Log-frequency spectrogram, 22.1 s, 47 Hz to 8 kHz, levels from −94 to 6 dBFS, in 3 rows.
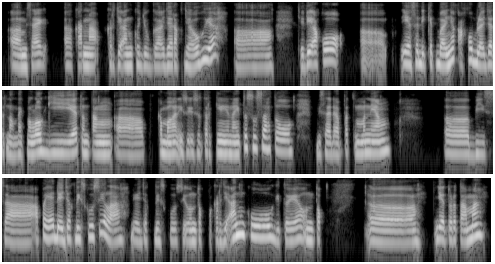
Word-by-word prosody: eee, 165 -2 +3
misalnya, 170 +3 +1 0.4
eee, 170 -1 -5
karena 165 -1 +2 0.2
kerjaanku 165 -1 -2
juga 160 -1 -4
jarak 165 -1 0
jauh 170 +4 0
ya, 240 +3 +5 0.3
eee, 155 +1 -1 0.5
jadi 185 +4 +4
aku, 215 +3 +3 0.4
eee, - - -5 0.3
ya 190 -1 +3
sedikit 185 -1 -2
banyak 175 +5 +4
aku 230 -1 0
belajar 175 0 +2
tentang 150 -1 -4
teknologi, 175 +1 +2
ya, - - +6
tentang, 165 -2 +1
eee, 155 -1 -1 0.2
perkembangan 170 -1 +2
isu-isu 175 0 -6
terkini. 175 0 0
Nah, 160 0 +2
itu 240 - -1
susah 230 -1 0
tuh, 190 -3 0 0.4
bisa 165 0 -2
dapat 160 +3 -3
temen 170 +1 +1
yang, 175 +1 +3 0.9
eee, 165 -1 +1
bisa, 160 0 -1
apa 190 +4 -1
ya, 200 - +4
diajak 195 0 +2
diskusi 220 +6 -1
lah, 175 -2 +2
diajak 170 -1 -7
diskusi 175 0 -7
untuk 170 0 -1
pekerjaanku, 215 +4 +3
gitu 170 +1 -5
ya, 190 +3 +1
untuk, 180 -1 -1 0.7
eee, 160 -2 +3 0.3
ya 195 -1 +4
terutama 185 +6 +3
175 Hz, 140 wpm, -21 LUFS, 165-185 Hz, 0.9 s, ya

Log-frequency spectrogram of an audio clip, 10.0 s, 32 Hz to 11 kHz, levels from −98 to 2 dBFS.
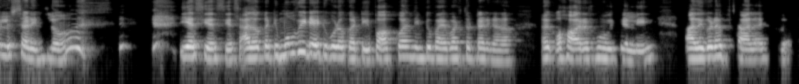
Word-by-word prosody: పిలుస్తాడు 225 -3 0
ఇంట్లో. 185 -1 -3 1.7
Yes. 220 - 0
Yes. 195 +1 -6
Yes. 180 - -12
అదొకటి 205 +3 +1
మూవీ 275 +4 +2
డేట్ 240 -1 +5
కూడా 215 -1 +5
ఒకటి. 190 -3 -2 0.2
పాప్‌కోర్న్ 210 +4 0
తింటూ 200 +1 -1
భయపడుతుంటాడు 195 0 -2
కదా! 165 0 -6 0.7
హారర్ 185 +1 +2
మూవీకి 185 -1 -3
వెళ్లి. 160 -1 -3 0.6
అది 195 +1 +5
కూడా 215 +1 +5 0.2
చాలా 180 0 0
ఎక్కువ. 180 -2 -14
195 Hz, 125 wpm, -25 LUFS, 185-215 Hz, 1.7 s, డేట్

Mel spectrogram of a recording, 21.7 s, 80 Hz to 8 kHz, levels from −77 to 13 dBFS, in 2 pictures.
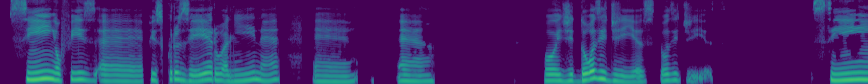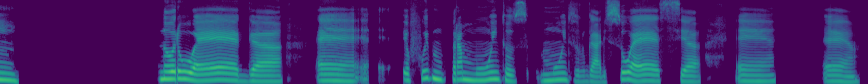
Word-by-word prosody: Sim, 210 +2 +5
eu 185 - +2
fiz, 195 -1 -2
eh, 155 -2 -5
fiz 180 -3 -3
cruzeiro 180 -1 0
ali, 160 +4 -3
né, 185 -1 -3 0.4
eh, 145 -2 -7 0.6
é. 160 -1 -3 1.5
Foi 170 0 +1
de 160 +2 -2
12 205 +7 +4
dias, 150 -3 -5
12 175 +2 -3
dias. - - -14 1.2
Sim. 185 0 +3 1.7
Noruega, 180 -7 +5 0.4
eh, 170 -2 -1 0.4
eu 185 - -1
fui 220 +6 -4
m 215 -4 +2
pra 195 0 0
muitos, 180 -3 -1
muitos 180 +3 -3
lugares, 140 -2 -4
Suécia, 160 -5 +1 0.4
eh 155 -1 -4 0.6
é. 150 -3 -4
170 Hz, 80 wpm, -23 LUFS, 155-190 Hz, 1.7 s, Sim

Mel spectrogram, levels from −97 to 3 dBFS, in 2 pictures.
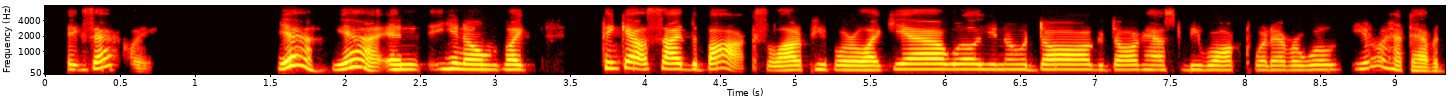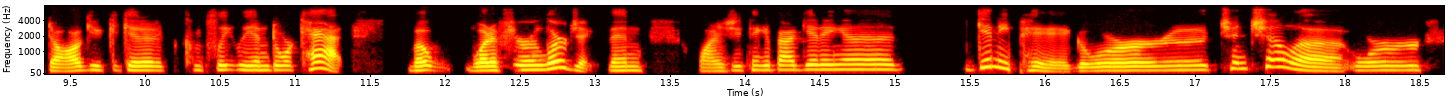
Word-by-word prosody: Exactly. 215 - -3 0.8
Yeah, 385 -3 +6
yeah, 295 +11 +4
and 215 0 +2
you 240 +3 +1
know, 215 -2 +3
like, 210 -1 +3 0.5
think 270 +1 0
outside 235 -1 +5
the 225 - 0
box, 235 +2 0
a 180 - -6
lotta 195 +2 +5
people 210 -1 -5
are 195 -1 +3
like, 190 +1 +2
"Yeah, 230 0 +6
well 225 0 +1
you 220 0 -4
know, 220 0 -4
a - - -4
dog, 215 +1 +2
a - - -6
dog 205 +1 -2
has 200 -1 -4
to - - -24
be 200 +1 -5
walked, 195 0 -2
whatever." 195 -1 -3
Well 210 +2 -3
you 240 +2 -5
don't 310 - -6
have 190 -5 -3
to 170 - -6
have 160 - -1
a 160 - -5
dog, 160 +3 0
you 190 - -2
could 185 - -15
get 180 -2 +2
a 180 -1 0
completely 195 +1 -3
indoor 195 0 -1
cat, 270 +7 +2 0.4
but 180 +3 +2 0.2
what 175 +1 +4
if 175 - -3
you're 200 0 +2
allergic, 255 +9 +2
then 175 0 -3 0.3
why 150 - -4
don't 150 - -7
you 180 - -5
think 195 +1 -4
about 195 -1 -1
getting 210 +1 0
a 215 0 0 0.5
guinea 305 -4 -1
pig, 145 - -5
or 170 +3 +1
a 195 +1 -3
chinchilla, 250 - 0
or 185 +1 -3
200 Hz, 205 wpm, -22 LUFS, 185-220 Hz, 0.8 s, Yeah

